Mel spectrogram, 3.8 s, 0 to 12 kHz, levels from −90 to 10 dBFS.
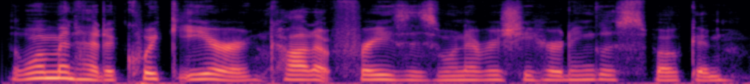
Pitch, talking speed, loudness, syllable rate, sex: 185 Hz, 240 wpm, -18 LUFS, 5.8 syllables/s, female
